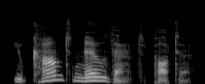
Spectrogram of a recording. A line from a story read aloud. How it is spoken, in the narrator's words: said Professor McGonagall quite kindly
